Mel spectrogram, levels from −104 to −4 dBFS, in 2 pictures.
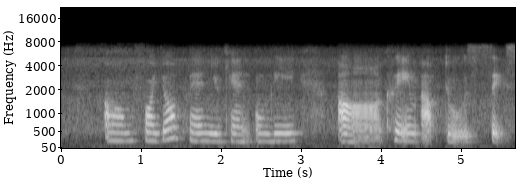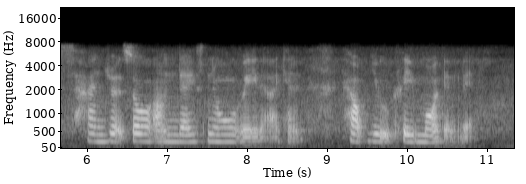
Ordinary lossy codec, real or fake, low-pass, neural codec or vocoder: Opus, 24 kbps; real; 7.2 kHz; none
